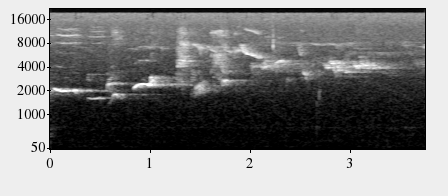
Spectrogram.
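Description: High, thin chirping from several baby birds in their nest, busy and overlapping, like nestlings calling together. The peeps are fairly faint and close-knit, with no voices.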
